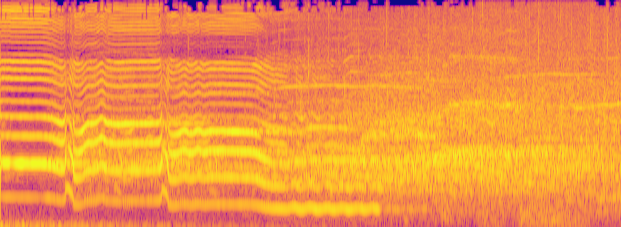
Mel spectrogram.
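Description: A young female singer holding a long high note, stepping through two pitch changes, then ending the song on a lower note with vibrato. An audience starts cheering and whooping under the last note and keeps on after it stops.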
